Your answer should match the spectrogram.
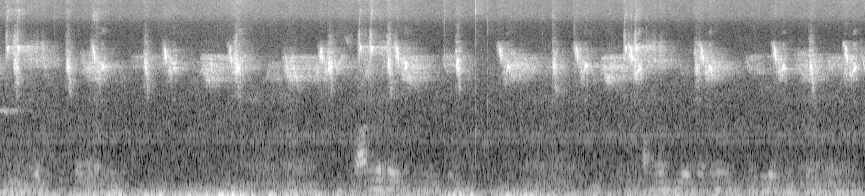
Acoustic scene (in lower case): park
